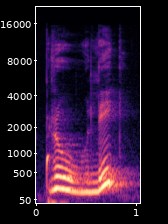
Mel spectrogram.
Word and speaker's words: rolig: And then finally, you can hear the grave accent, the accent that goes up, down, up, in words with two syllables with typical Swedish ending, such as pojke, rolig, and also in compound words, two words put together, such as lastbil, sjukhus, brandman. And also in this group,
